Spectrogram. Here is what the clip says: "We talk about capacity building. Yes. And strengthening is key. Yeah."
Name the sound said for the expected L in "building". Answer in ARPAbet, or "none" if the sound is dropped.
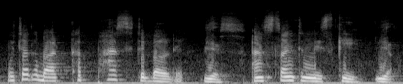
L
